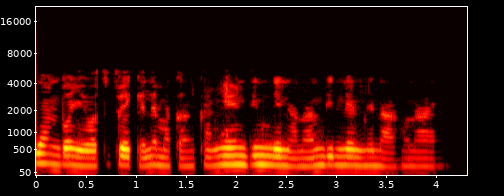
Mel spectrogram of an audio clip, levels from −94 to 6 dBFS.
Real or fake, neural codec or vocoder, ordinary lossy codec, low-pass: real; none; none; 5.4 kHz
